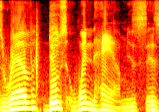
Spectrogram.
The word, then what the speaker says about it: Windham: So it's Rev Deuce Wyndham.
